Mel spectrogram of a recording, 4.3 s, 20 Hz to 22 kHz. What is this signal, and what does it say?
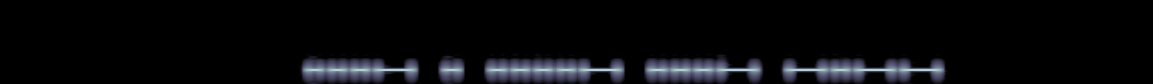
Morse code, heard as a keyed tone, about 27 wpm, 700 Hz. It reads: VE4VY
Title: DXCC-100 Call Signs - 5 Characters - 28wpm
